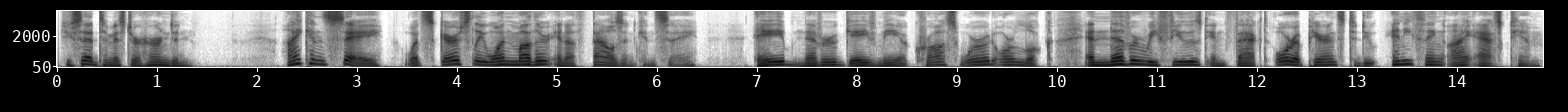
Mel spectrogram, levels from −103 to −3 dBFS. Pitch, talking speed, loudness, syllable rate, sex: 140 Hz, 155 wpm, -19 LUFS, 4.4 syllables/s, male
